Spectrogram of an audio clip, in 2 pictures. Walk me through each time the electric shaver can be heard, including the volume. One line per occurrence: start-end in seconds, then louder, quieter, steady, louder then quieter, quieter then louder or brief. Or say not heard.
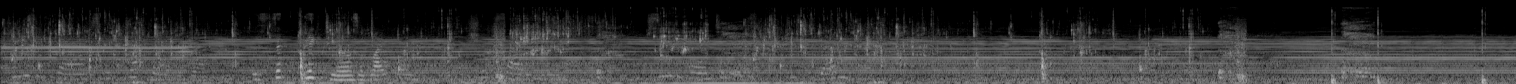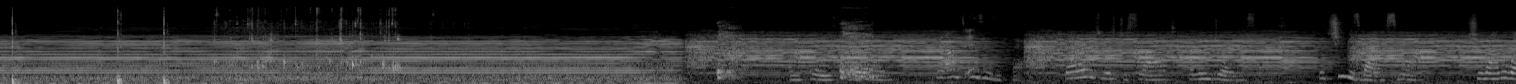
0.0-30.2 steady.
